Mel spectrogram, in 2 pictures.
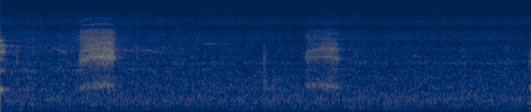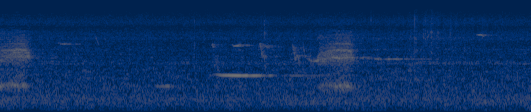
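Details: Glossy Black-Cockatoos (Calyptorhynchus lathami lathami) in Capertee Valley near feed trees with Allocasuarina verticillata seeds. Five short rasping, wavering screeches come roughly every two seconds against a quiet, faintly hissing background, and one brief thin whistle sounds between them.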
